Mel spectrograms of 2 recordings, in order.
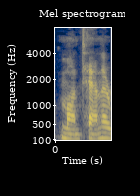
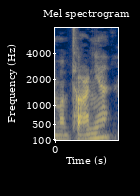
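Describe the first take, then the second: First: It is pronounced with English vowels and consonants. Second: It is pronounced with Spanish vowels and consonants. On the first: This is the adapted local form of the name. "anglicized it, made it into a Mo- Montana" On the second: This is the original form the name came from. "rather than Montana"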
